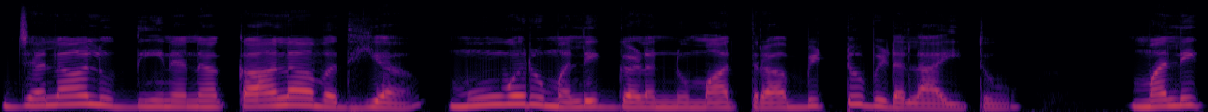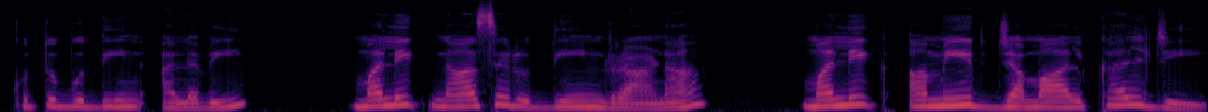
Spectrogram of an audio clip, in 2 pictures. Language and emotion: Kannada, neutral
